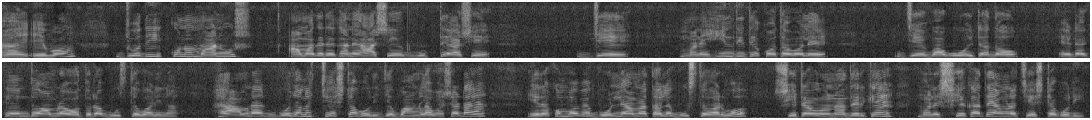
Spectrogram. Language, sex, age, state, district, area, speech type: Bengali, male, 18-30, West Bengal, Dakshin Dinajpur, urban, spontaneous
